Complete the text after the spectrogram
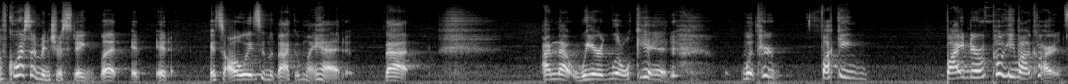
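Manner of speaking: speaking through tears. Speaking to someone who keeps reassuring them, crying. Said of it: "I don't know why I'm crying so much".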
